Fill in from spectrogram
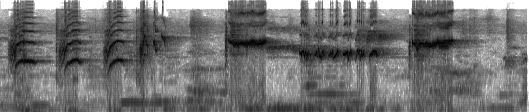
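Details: Competition-bird master recording of a songbird with coarse fills: bright whistled upslurs, a long buzzy note, and a rippling rattle, all strung together quickly.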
